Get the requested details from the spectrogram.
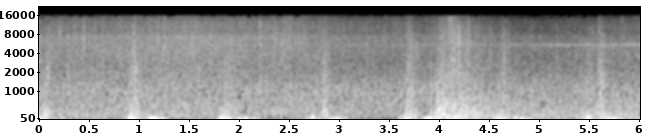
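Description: Large wings flap steadily.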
